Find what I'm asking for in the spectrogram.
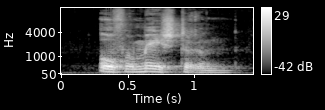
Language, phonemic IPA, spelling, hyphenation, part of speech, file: Dutch, /ˌoː.vərˈmeː.stə.rə(n)/, overmeesteren, over‧mees‧te‧ren, verb, Nl-overmeesteren.ogg
- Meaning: to overpower, to overmaster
